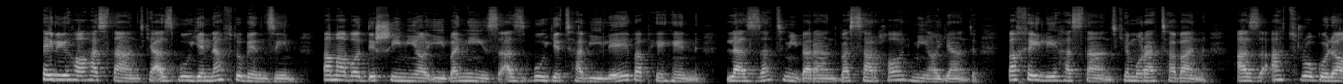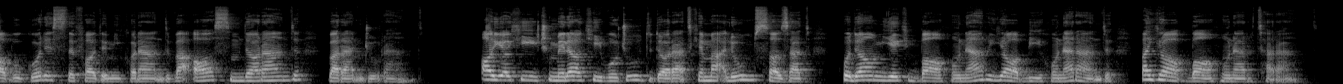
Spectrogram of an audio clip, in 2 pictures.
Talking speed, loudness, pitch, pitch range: 130 wpm, -25 LUFS, 175 Hz, 145-195 Hz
